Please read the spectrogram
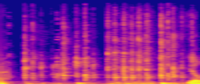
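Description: Typing on a computer keyboard: a quick run of keystrokes as a command is entered at a Python prompt.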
